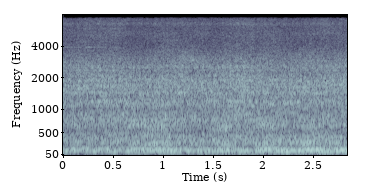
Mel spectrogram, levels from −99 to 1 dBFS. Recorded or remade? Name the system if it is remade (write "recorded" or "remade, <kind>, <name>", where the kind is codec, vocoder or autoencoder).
recorded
